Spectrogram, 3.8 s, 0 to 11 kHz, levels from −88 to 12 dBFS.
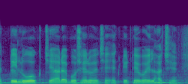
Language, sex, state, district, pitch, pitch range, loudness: Bengali, male, Tripura, Unakoti, 140 Hz, 135-150 Hz, -16 LUFS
